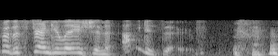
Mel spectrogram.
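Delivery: slow, high theatrical lament; melodramatic. Pretend. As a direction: ham up the tragic martyr. Melodramatic self-pity over choking.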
